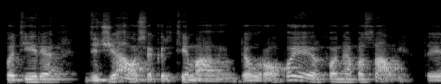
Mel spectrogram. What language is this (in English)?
Lithuanian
